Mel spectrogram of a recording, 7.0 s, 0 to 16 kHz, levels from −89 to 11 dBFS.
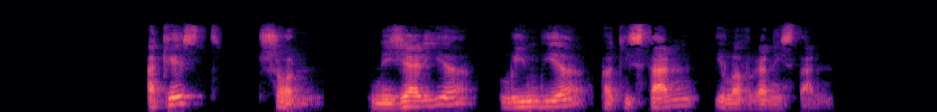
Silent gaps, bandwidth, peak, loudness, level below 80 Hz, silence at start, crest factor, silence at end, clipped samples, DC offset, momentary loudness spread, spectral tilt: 1.67-1.93 s, 2.43-2.75 s, 3.59-3.74 s, 4.46-4.50 s, 5.24-5.35 s; 8 kHz; -4 dBFS; -24 LUFS; -66 dBFS; 1.1 s; 20 dB; 0.9 s; under 0.1%; under 0.1%; 13 LU; -4.5 dB/octave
